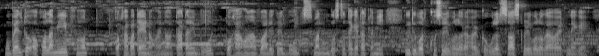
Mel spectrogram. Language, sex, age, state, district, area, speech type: Assamese, male, 18-30, Assam, Kamrup Metropolitan, urban, spontaneous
